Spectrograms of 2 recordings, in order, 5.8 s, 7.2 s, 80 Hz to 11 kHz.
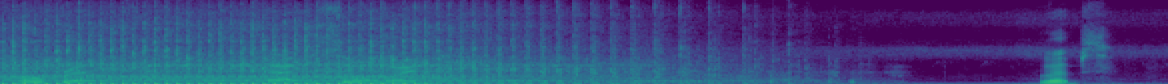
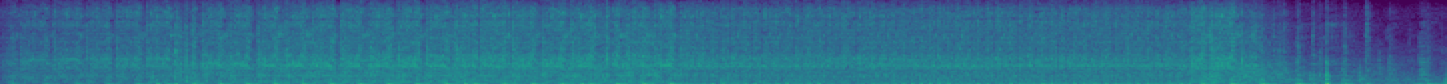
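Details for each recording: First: Customer's Murray 42-inch riding mower runs with a steady, fast, even single-cylinder thump, charging the battery after the ignition switch was suspected as the culprit; runs fine. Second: Murray 42-inch riding mower with an ignition fault causing inconsistent spark. The starter chugs steadily and the engine fires in uneven pops but won't catch because it is flooded; it earlier backfired.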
